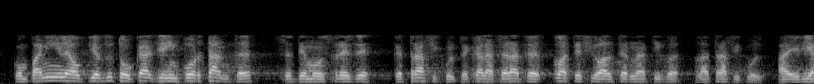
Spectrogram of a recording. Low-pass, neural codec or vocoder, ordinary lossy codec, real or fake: 7.2 kHz; none; AAC, 16 kbps; real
